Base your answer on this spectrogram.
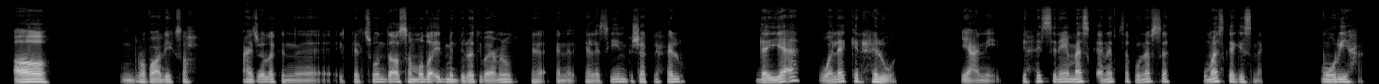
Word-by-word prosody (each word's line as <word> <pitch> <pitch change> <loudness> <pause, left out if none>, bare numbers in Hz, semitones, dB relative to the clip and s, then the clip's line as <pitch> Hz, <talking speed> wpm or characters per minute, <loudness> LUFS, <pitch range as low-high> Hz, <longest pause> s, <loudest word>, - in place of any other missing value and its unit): آه، 115 +1 +9 0.8
برافو 100 +1 0
عليك 100 +1 0
صح. 110 -1 -6 0.4
عايز 105 - 0
أقول 115 +1 +1
لك 115 -2 -2
إن 100 -1 -3 0.4
الكلسون 120 0 -3
ده - - +4
أصلًا 120 -3 +2
موضة 120 +2 +3
قِدمِت 115 -3 +1
دلوقتي 105 +3 -1
بقوا 95 - +1
يعملوا 110 +3 +1 0.2
ك - - -3 0.2
ك 95 -2 -6
كلاسين 105 +4 -3
بشكل 120 -1 -2
حلو، 120 +2 -1 0.8
ضيّقة 110 - +4 0.2
ولكن 135 +8 +1
حلوة. 110 -5 +2 0.7
يعني 95 -2 -3 0.2
تحِس 135 +4 -3
إن 120 - 0
هي 130 - +3
ماسكة 125 -3 +2
نفْسك 130 +1 -4
ونفس 130 +5 -1 0.4
وماسكة 125 +2 +2
جسمك، 115 0 -4 0.6
مُريحة. 115 +2 +1
115 Hz, 150 wpm, -24 LUFS, 105-120 Hz, 0.8 s, آه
